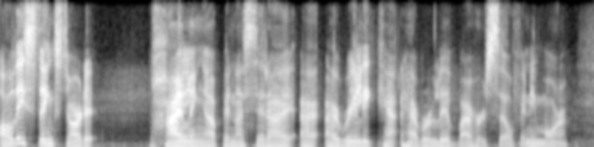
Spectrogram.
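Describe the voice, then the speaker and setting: A woman talks at a fairly quick pace in a South Texas accent. Her pitch is fairly low, with ordinary variation. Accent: South Texas Mexican-American English. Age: 70s. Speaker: retired educator. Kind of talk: casual interview.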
